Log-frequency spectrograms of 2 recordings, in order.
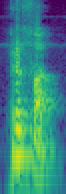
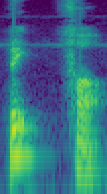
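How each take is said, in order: First: Said in the usual way. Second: Prefer with the second syllable fer pushed hard; stress on FER. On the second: Shown as a demonstration. Teacher showing the class where Prefer is stressed, fer stressed. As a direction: lean on fer in Prefer, not on pre. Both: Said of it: "Stress comes here".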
